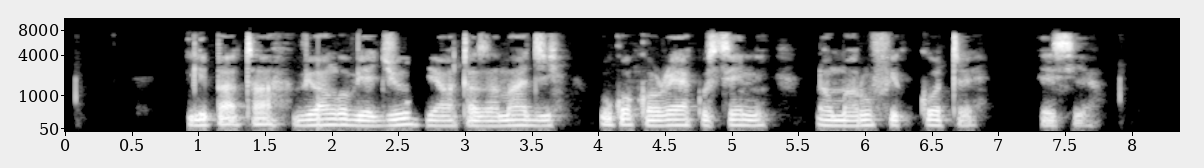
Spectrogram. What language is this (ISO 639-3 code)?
swa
